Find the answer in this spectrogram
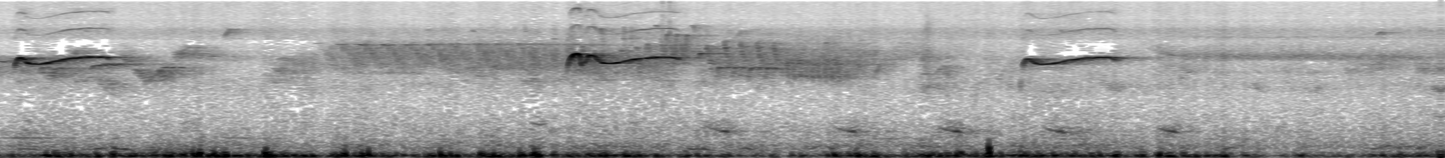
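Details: Eastern wood-pewee singing from a dead branch in the mid-canopy at Point Pelee National Park, Ontario, between sallies after flying insects. It gives clear slurred whistled phrases about every three to four seconds over a low rumbling background.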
